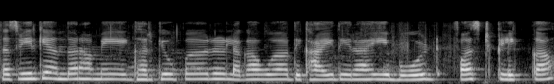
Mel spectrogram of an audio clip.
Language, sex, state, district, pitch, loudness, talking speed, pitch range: Hindi, female, Madhya Pradesh, Bhopal, 235 Hz, -15 LUFS, 195 wpm, 230-245 Hz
